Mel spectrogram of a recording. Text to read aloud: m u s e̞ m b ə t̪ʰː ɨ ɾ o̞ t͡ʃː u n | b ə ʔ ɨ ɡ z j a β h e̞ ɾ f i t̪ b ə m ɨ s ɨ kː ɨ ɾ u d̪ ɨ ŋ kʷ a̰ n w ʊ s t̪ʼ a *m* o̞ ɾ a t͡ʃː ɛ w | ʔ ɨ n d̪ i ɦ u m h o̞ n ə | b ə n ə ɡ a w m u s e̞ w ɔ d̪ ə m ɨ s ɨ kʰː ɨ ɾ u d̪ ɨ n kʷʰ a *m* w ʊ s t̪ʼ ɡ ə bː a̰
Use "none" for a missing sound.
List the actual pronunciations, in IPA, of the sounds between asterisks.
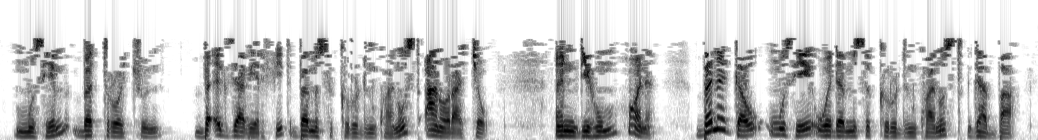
n, n

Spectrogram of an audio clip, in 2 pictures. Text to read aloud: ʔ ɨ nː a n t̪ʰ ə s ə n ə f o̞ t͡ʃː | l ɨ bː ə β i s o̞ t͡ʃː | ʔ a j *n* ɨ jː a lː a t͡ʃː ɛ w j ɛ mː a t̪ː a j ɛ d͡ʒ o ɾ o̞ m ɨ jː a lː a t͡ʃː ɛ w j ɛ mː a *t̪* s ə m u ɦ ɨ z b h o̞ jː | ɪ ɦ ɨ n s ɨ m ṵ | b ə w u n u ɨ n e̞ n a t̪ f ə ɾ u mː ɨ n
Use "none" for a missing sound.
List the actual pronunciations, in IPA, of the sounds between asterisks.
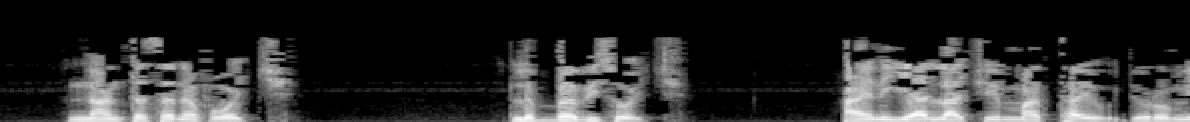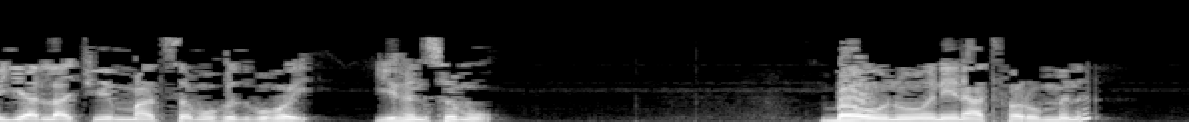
n, t̪

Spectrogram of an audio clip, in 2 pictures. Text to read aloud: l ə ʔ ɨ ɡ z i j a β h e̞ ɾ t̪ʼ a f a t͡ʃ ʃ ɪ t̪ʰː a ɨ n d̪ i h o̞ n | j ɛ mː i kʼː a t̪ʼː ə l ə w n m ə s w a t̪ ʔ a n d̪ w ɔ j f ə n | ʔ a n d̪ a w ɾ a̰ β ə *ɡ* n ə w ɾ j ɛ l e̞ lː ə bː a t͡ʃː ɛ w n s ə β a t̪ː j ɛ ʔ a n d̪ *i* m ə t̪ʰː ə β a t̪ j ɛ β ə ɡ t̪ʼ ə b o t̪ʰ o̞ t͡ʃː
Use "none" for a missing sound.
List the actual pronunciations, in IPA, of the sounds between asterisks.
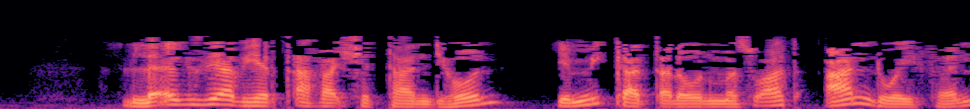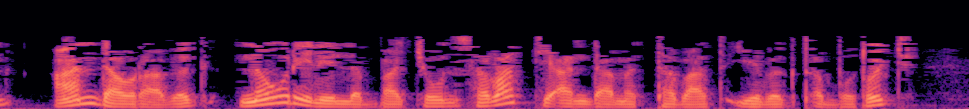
ɡ, a

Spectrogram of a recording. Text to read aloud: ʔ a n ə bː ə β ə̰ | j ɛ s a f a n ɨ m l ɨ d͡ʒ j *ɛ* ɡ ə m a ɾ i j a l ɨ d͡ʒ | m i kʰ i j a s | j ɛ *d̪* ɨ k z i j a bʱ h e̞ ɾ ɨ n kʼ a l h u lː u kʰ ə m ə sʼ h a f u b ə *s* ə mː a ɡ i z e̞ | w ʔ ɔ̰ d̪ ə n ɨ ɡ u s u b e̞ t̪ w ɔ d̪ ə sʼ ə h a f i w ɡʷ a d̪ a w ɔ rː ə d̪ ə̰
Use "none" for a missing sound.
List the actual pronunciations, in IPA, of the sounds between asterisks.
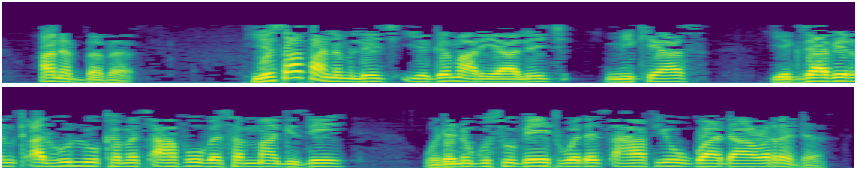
ɛ, none, s

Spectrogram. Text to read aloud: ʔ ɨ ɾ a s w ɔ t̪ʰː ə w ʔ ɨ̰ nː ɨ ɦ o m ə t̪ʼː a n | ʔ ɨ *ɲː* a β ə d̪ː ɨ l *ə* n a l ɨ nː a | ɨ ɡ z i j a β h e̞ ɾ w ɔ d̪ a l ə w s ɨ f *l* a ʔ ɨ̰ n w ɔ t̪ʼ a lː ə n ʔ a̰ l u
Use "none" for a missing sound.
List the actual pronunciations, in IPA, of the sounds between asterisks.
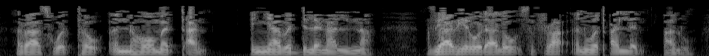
ɲː, ə, ɾ

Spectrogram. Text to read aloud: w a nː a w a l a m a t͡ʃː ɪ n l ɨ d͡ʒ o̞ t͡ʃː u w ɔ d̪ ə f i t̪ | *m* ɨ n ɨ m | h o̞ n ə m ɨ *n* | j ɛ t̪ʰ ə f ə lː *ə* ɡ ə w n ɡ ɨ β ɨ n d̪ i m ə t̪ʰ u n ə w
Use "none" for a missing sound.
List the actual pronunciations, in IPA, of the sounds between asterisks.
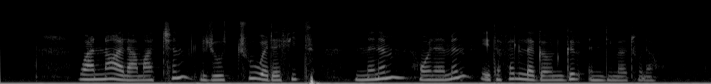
m, n, ə

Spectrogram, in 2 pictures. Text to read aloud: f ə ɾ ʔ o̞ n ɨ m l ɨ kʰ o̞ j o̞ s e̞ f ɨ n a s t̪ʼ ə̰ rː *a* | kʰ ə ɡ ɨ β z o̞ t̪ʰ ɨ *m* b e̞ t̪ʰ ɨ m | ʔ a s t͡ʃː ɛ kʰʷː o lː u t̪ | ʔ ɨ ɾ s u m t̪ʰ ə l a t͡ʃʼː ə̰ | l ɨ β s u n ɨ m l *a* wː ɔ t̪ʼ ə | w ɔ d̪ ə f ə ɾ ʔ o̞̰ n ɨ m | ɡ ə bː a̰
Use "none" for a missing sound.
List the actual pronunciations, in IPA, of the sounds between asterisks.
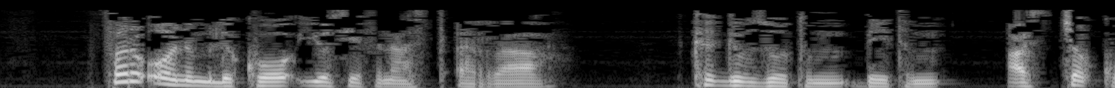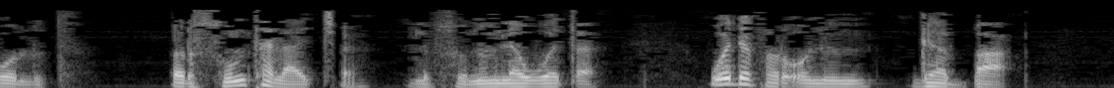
a, m, ə

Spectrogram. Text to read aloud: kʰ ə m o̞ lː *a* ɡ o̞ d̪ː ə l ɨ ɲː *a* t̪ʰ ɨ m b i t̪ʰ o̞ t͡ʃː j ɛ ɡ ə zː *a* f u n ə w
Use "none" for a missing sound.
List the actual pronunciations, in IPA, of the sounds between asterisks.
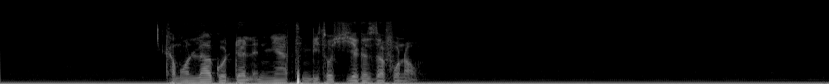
a, a, ə

